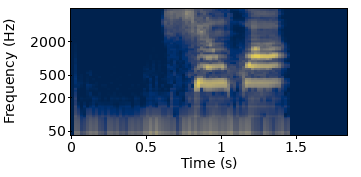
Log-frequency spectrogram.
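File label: "xiānhuā", Mandarin Chinese pinyin; pinyin2; pinyinji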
